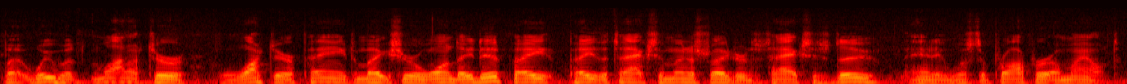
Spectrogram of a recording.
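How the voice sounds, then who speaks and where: A middle-pitched man speaks as county manager at a public meeting, with faint noise behind him. He talks in a folksy, rambling way, full of fillers, restarts and homespun turns of phrase. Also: fairly even intonation, normal speed, hardly any pauses, a little mellow. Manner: folksy, long-winded, many fillers and restarts. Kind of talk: explaining at a public board meeting.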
